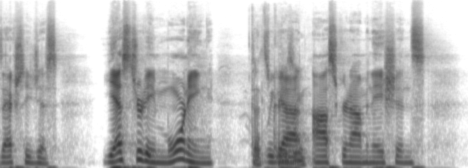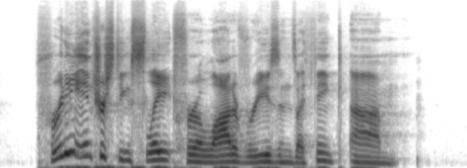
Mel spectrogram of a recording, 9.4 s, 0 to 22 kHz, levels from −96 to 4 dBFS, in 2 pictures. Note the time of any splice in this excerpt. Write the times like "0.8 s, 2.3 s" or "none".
none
